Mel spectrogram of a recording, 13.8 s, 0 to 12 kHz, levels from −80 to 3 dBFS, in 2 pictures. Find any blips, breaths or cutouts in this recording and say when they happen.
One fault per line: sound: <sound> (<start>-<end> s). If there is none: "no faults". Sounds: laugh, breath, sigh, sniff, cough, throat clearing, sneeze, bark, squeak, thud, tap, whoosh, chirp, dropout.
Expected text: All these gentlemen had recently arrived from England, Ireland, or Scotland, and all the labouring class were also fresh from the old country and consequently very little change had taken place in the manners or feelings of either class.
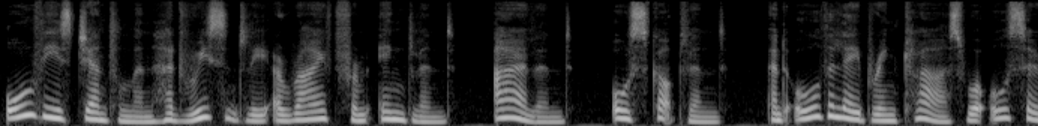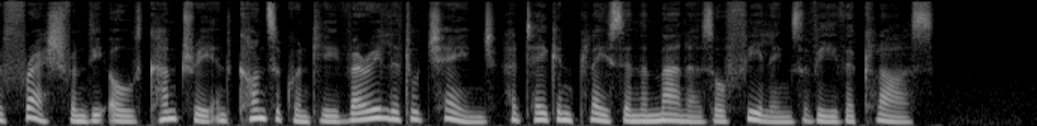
no faults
